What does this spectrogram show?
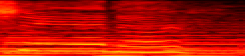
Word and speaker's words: Shanna: And she'd always just come out like, my name is Shanna, it rhymes with banana, and this, my friends, is a Shanna show.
